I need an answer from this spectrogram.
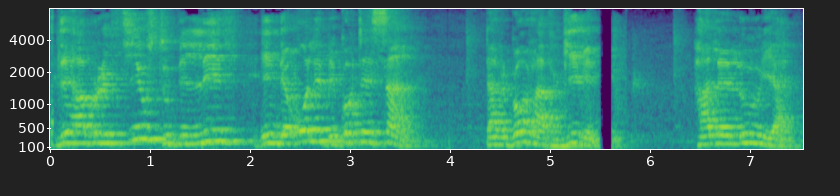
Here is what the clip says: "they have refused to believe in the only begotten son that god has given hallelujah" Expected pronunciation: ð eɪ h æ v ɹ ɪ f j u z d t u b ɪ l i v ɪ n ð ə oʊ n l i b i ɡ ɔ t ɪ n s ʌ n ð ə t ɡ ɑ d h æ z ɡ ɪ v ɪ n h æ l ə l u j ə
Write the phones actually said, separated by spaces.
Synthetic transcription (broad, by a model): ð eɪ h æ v ɹ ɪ f j u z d t u b ɪ l i v ɪ n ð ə oʊ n l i b i ɡ ɔ t ɪ n s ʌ n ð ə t ɡ ɑ d h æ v ɡ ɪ v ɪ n h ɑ l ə l u j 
